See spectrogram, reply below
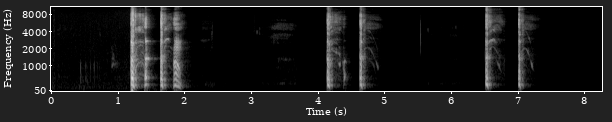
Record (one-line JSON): {"three_cough_length": "8.3 s", "three_cough_amplitude": 32768, "three_cough_signal_mean_std_ratio": 0.16, "survey_phase": "beta (2021-08-13 to 2022-03-07)", "age": "45-64", "gender": "Male", "wearing_mask": "No", "symptom_none": true, "smoker_status": "Ex-smoker", "respiratory_condition_asthma": false, "respiratory_condition_other": false, "recruitment_source": "REACT", "submission_delay": "3 days", "covid_test_result": "Negative", "covid_test_method": "RT-qPCR", "influenza_a_test_result": "Negative", "influenza_b_test_result": "Negative"}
